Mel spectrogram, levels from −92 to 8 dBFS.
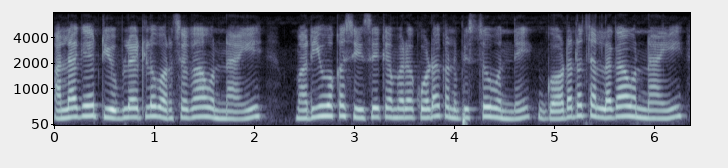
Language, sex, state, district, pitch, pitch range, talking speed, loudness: Telugu, female, Telangana, Hyderabad, 235 Hz, 220-255 Hz, 140 wpm, -15 LUFS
